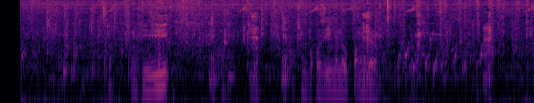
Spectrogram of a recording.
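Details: Farm pigs from a herd of several breeds (Yorkshire, Landrace, Hampshire) give short, rising, harmonic squeals near two and five seconds over low grunting, with human talk running through.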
